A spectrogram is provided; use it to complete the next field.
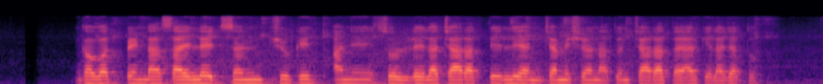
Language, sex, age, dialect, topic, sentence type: Marathi, male, 18-24, Varhadi, agriculture, statement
